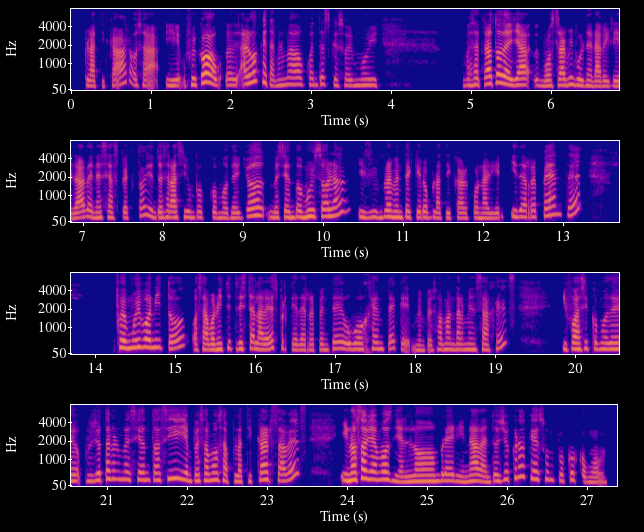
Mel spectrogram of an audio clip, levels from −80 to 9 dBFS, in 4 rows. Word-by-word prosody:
platicar," 195 - -3
o 210 - -6
sea, - - -3
y 205 -1 -1
fui 230 - -1
como 300 -7 +9 0.2
algo 310 +8 +3
que 320 -3 0
también 210 0 -5
me 240 - -3
he - - 0
dado 240 0 -1
cuenta 230 0 -7
es 250 - -11
que 215 - -7
soy 200 0 -7
muy 215 -1 -3 1.1
o 215 - -4
sea, 230 +2 -1
trato 270 +5 +5
de 245 -7 +6
ya 225 +1 +4
mostrar 195 +3 0
mi 245 - -1
vulnerabilidad 190 0 0
en 205 -4 -1
ese 200 +1 -2
aspecto 195 +8 -7
y 280 - -3
empezar 205 -1 -2
así 210 +2 +1
un 205 - -3
poco 205 -2 -8
como 190 -1 -4
de: 185 0 -4
"Yo, 270 +6 +2
me 195 -2 -4
siento 215 0 0
muy 235 +3 +5
sola 255 +4 +2 0.2
y 215 -2 -2
simplemente 215 +1 0
quiero 205 0 -2
platicar 185 -1 -5
con 190 -1 -4
alguien" 180 +3 -4
y 230 - -2
de 230 -1 0
repente 280 +7 -2 1.1
fue 265 -2 +5
muy 275 +3 +4
bonito, 280 +1 +2
o 200 - -5
sea, 200 0 +1
bonito 210 +5 +1
y - - -16
triste 225 +2 -2
a - - +2
la 205 -2 +3
vez, 220 +7 0
porque 215 -6 -7
de 190 - -3
repente 200 +5 -4
hubo 215 0 0
gente 230 +1 -5
que - - -7
me 185 - -7
empezó 180 +3 -7
a - - -2
mandar 205 -1 -2
mensajes 205 - -3 0.7
y 215 - -3
fue 225 +1 +4
así 230 +3 0
como 220 0 -3
de: 220 0 +1
"Pues 220 +1 -5
yo 255 - +2
también 295 -1 0
me 275 -1 -1
siento 260 0 -2
así," 300 +5 +2
y - - +3
empezamos 245 +2 0
a 230 - +2
platicar, 215 +6 +1
¿sabes?, 255 - -1 0.5
y 240 - +2
no 260 +3 +9
sabíamos 275 -4 +5
ni 215 - 0
el 190 +1 0
nombre 215 +2 +2
ni 200 -2 -3
nada, 220 +1 +3
entonces 215 +4 -2
yo 280 - -2
creo 380 +3 0
que 300 -5 +1
es 285 - -3
un 260 -3 -5
poco 235 +3 -5
como 180 -3 -6
220 Hz, 225 wpm, -24 LUFS, 200-255 Hz, 1.1 s, como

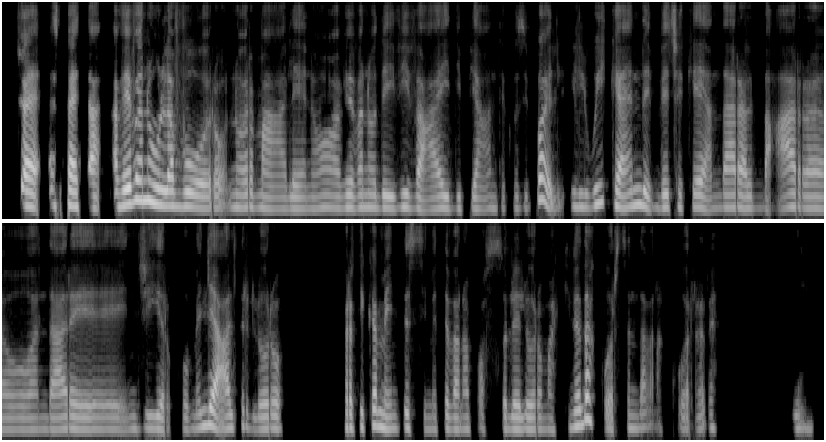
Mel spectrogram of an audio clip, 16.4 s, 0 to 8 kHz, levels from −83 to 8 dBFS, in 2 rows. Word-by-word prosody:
Cioè, 195 -4 +8
aspetta, 195 -4 +4
avevano 240 +7 +8
un 220 - +8
lavoro 190 -4 +3
normale, 165 -3 -3
no, 165 +3 -5
avevano 175 +1 -2
dei 170 -1 0
vivai, 165 -2 -2
di 160 +1 -10
piante, 160 +1 -9
così. 165 0 -16
Poi 285 +6 +3
il - - -6
il 185 -1 -5
weekend, 210 -2 +1
invece 175 -1 -2
che 180 +2 -2
andare 175 +3 -2
al 165 -1 -1
bar 165 +2 -4 0.2
o 160 0 -5
andare 165 0 -2
in 165 +3 -10
giro 170 -2 -4
come 170 +3 -9
gli 220 +1 +5
altri, 195 0 +1
loro 170 +1 -2 0.6
praticamente 190 -1 -1
si 170 -2 -12
mettevano 165 0 -5
a - - -8
posto 170 0 -14
le 170 0 0
loro 165 0 -2
macchine 165 +6 -3
da 305 +5 +4
corsa - - -9
e - - -6
andavano 190 +4 -11
a - - -31
correre. 175 +1 -12 0.7
Quindi 175 -1 -12
175 Hz, 165 wpm, -23 LUFS, 165-185 Hz, 0.7 s, Cioè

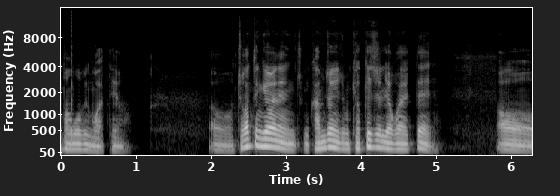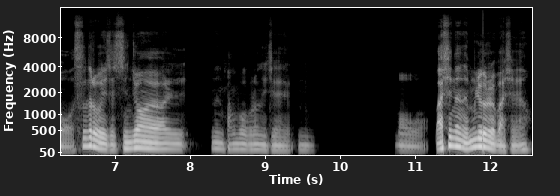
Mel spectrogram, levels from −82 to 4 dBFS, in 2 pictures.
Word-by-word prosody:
방법인 100 -2 -5
것 80 - -7
같아요. 75 -1 -13 1.0
어 85 -4 -11
저 125 - -7
같은 155 +2 0
경우에는 125 -10 +1
좀 95 - -14
감정이 120 +3 -1
좀 105 -2 -6
격해지려고 115 -1 -3
할 100 -1 -3
때 105 - -6 0.8
어 85 -6 -5
스스로 155 - +3
이제 90 -3 0
진정하는 110 -1 +2 0.6
방법으로는 95 -1 -6
이제 85 -2 -8
음 85 -1 -14 1.1
뭐 80 -3 -11
맛있는 140 +5 +5
음료를 125 -2 +7
마셔요. 85 +3 -4
100 Hz, 265 characters per minute, -20 LUFS, 85-120 Hz, 1.1 s, 음료를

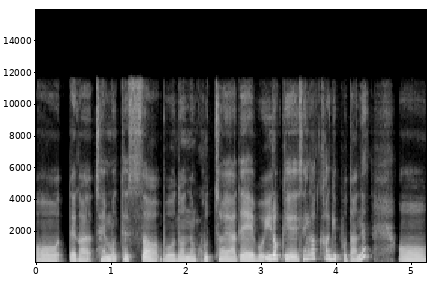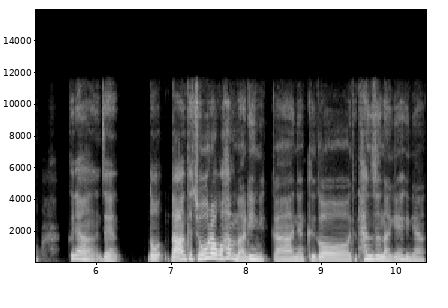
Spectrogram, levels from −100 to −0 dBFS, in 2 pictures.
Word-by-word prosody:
"어 80 -1 -1
내가 170 -2 -1
잘못했어." 195 -2 0
뭐 160 0 -1
"너는 170 +1 0
고쳐야 185 0 -2
돼." 175 +1 +2
뭐 165 +1 -3
이렇게 215 -3 +2
생각하기보다는 240 - -3 0.4
어 90 0 -1 0.4
그냥 230 -4 0
이제 180 -3 -2 0.4
너 220 +1 0
나한테 220 +5 +4
좋으라고 275 +3 +5
한 280 -2 +2
말이니까 185 -2 +1
그냥 175 0 -2
그거 190 -2 0
단순하게 210 -4 +1
그냥 170 -3 -3
190 Hz, 305 characters per minute, -20 LUFS, 170-220 Hz, 0.4 s, 좋으라고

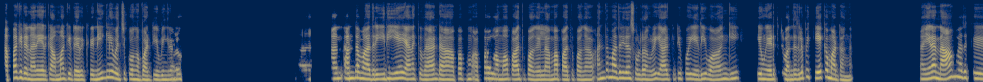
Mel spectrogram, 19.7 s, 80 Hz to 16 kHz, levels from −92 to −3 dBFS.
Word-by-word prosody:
"அப்பா 260 +9 +1
கிட்ட 240 -3 +3
நிறைய 200 +1 +3
இருக்கு, 195 +1 -3
அம்மா 210 +4 +1
கிட்ட 205 -3 -1
இருக்கு. 190 +2 -5
நீங்களே 275 +5 +1
வச்சுக்கோங்க 205 -2 -1
பாட்டி" 180 0 -1
அப்படிங்கிற 190 +1 -2
அளவுக்கு 210 +1 -3 2.4
அ - - -11 0.6
அந்த 240 +2 0
அந்த 250 +3 +3
மாதிரி, 210 -2 +3
"இது 230 +2 0 0.2
ஏன் 255 0 +4
எனக்கு 220 +1 -4
வேண்டாம்? 200 0 +1
அப்பா, 225 +5 -3 0.3
அப்பாவோ 235 +6 -2
அம்மாவோ 205 +1 -1
பார்த்துப்பாங்க, 200 -1 -1
இல்ல 190 0 -1
அம்மாவே 205 +2 -1
பார்த்துப்பாங்க" 190 0 -2 0.3
அந்த 255 +4 +1
மாதிரிதான் 255 -3 +2
சொல்றாங்க. 205 -1 -2
யார்கிட்டயும் 210 +3 -3
போய் 220 -1 0
எதையும் 210 +1 -2
வாங்கி 215 +5 -1 0.5
இவங்க 220 -1 +2
எடுத்திட்டு 205 +2 -5
வந்ததெல்லாம் 210 +5 -1
போய் 300 -2 -7
கேட்க 265 +4 +4
மாட்டாங்க. 180 -4 -2 1.5
ஏன்னா 255 +4 +6
நாம 295 +10 +4
அதுக்கு, 265 -3 -3
210 Hz, 130 wpm, -23 LUFS, 195-235 Hz, 2.4 s, ஏன்னா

